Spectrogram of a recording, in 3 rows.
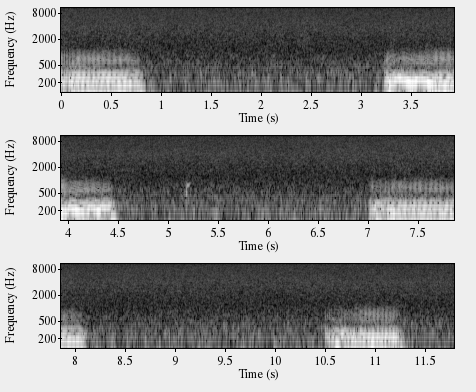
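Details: Regular rough, buzzing snores about 17 a minute, each lasting about a second, with quiet pauses between; snoring.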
